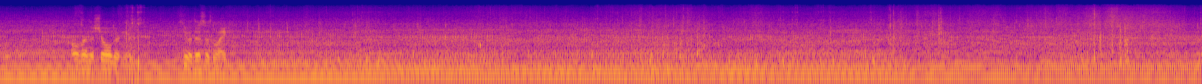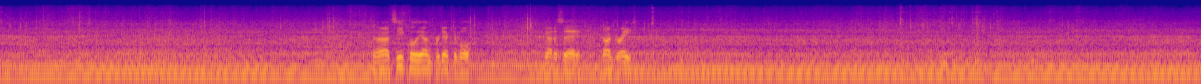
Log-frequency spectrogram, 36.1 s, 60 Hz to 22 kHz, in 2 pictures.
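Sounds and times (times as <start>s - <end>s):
scooter engine running: 0.0s - 36.0s.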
